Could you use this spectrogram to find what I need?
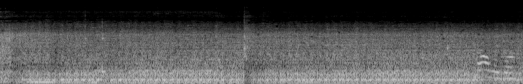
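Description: An engine idles with a steady low hum.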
